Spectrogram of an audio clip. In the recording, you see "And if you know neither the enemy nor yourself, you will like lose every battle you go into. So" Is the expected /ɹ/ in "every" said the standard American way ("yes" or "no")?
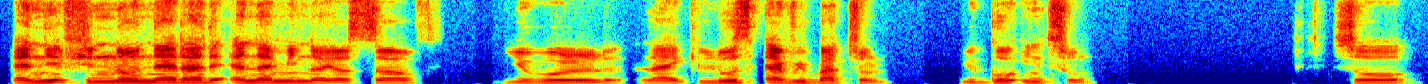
yes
